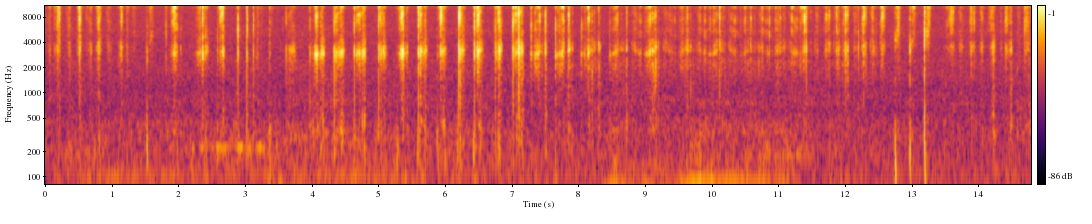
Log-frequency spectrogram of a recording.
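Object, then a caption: Round bar of soap. Long fingernails scratch and tap quickly and aggressively on the top and sides of a round, solid bar of soap held in the hand. The result is a dense stream of sharp, dry, bright clicks and short scrapes that die away almost instantly, over a faint low hum.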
